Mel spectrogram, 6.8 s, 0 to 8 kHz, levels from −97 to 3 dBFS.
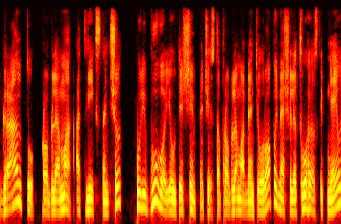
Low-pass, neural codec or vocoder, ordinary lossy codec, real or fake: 7.2 kHz; none; MP3, 64 kbps; real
